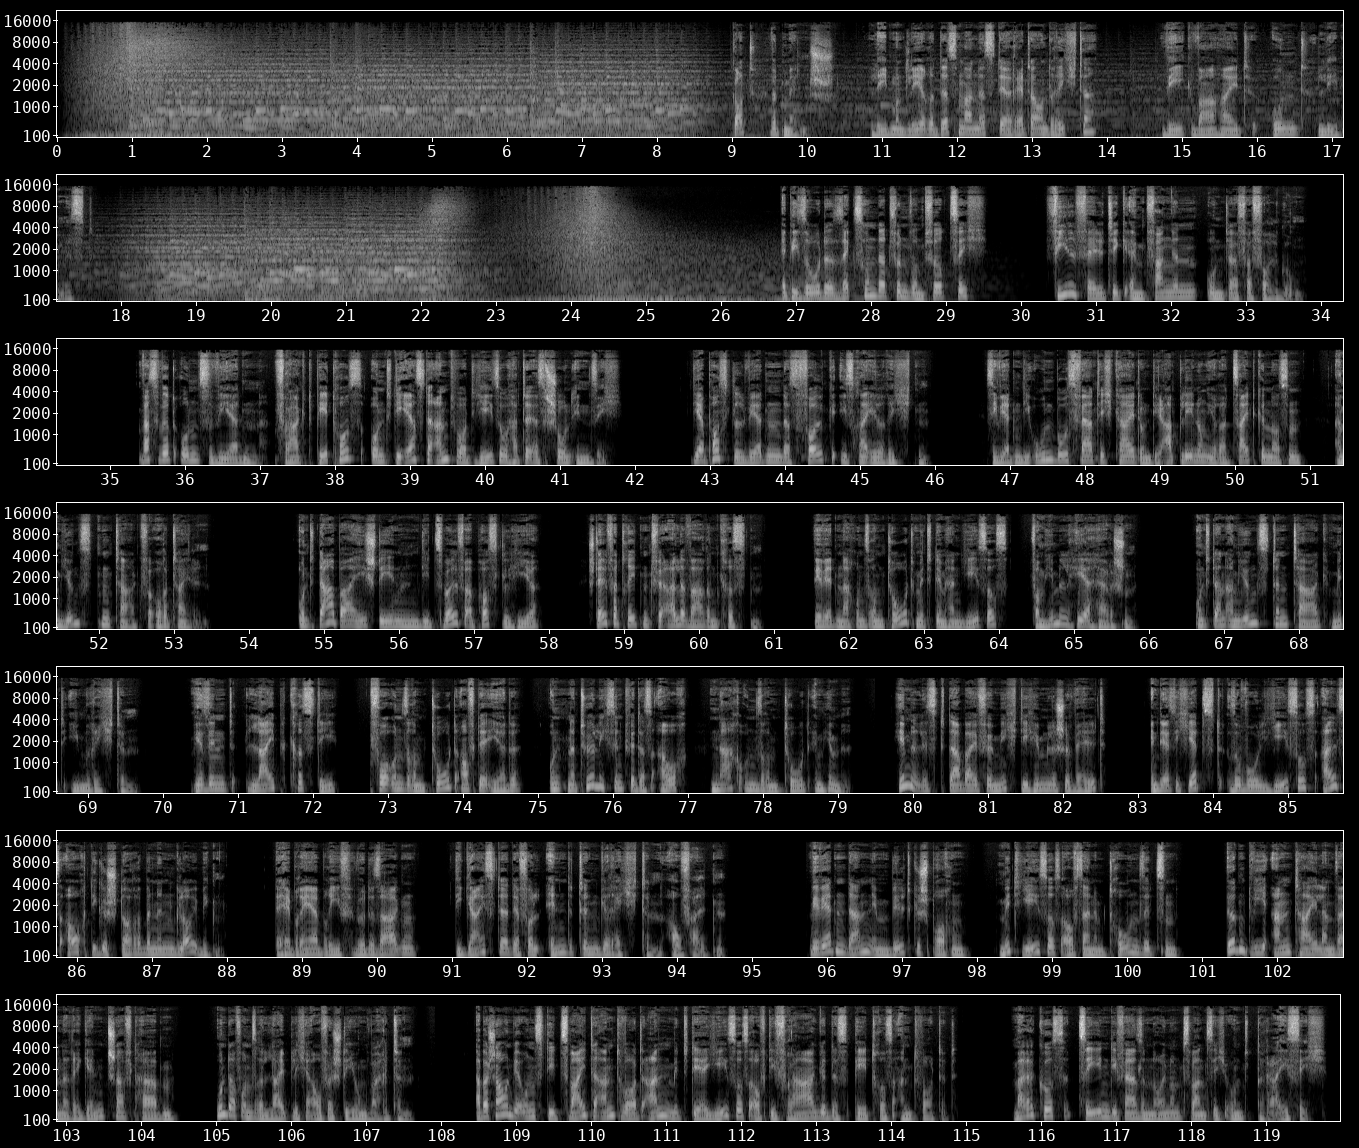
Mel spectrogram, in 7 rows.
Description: Episode 645 | Jesu Leben und Lehre ~ Frogwords Mini-Predigt Podcast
